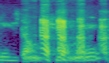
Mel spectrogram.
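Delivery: acted, frightened, hushed, pleading whisper. Retelling hiding in a telephone booth as a scared child: imitating a frightened plea. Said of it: "that scared the living shit out of me".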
